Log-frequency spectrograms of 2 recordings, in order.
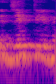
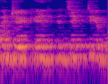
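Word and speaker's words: adjective: तो उसको हम, वो एडजेक्टिव होता है। मैंने अब एडजेक्टिव नहीं बोला, मैंने क्या बोला? एडजेक्टिव। क्यों? क्योंकि डी और जे टुगेदर आ गया तो डी को हमने प्रोनाउंस नहीं करना।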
